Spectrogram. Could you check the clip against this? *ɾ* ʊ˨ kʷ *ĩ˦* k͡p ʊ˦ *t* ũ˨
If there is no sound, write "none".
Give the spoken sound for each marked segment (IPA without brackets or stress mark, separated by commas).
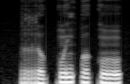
r, ĩ˦, k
